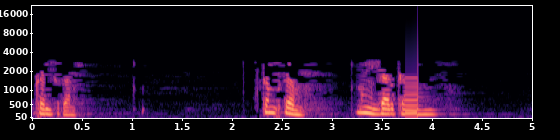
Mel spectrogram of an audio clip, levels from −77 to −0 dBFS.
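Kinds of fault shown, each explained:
MP3 compression: Heavily watery, swirly speech with nothing above 3 kHz, likely from very low-bitrate MP3 encoding, near 8 kbps, starving the encoder of bits.
System hang loop: A steady buzz near 94 Hz from 3.73 to 3.85 s, a 10.7 ms slice repeating eleven times as the system froze.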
